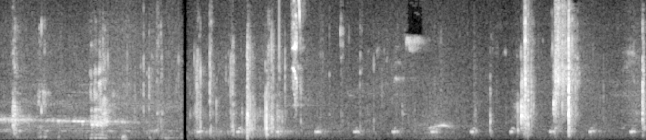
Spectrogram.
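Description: Outdoor natural ambience: scattered sharp clicks and crackles, with a soft note repeated about two to three times a second underneath. A held whistle-like note sounds at the start, and a brief chirp comes about four seconds in.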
